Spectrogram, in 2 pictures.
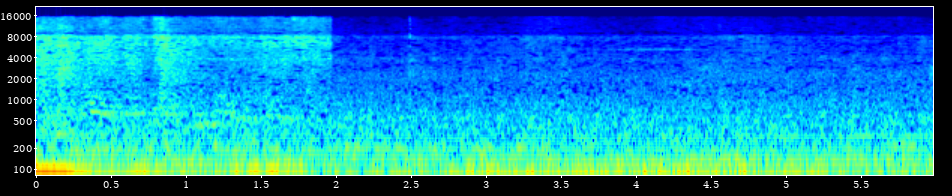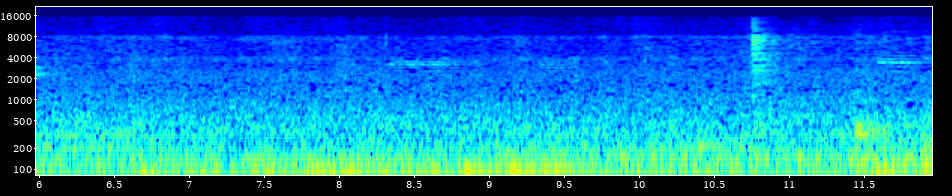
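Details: Loud outdoor farm noise with rushing spray-like hiss, a brief burst at the start and murmured voices, without any distinct animal call.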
